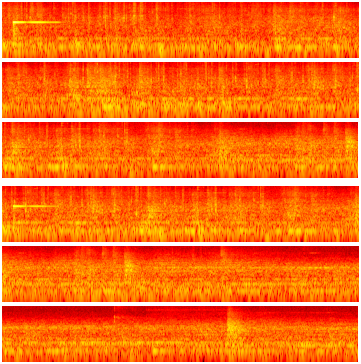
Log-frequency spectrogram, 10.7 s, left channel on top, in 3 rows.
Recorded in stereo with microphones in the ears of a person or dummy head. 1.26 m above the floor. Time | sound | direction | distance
0.1 | a piano | 20° left (ahead or behind) | 0.6 m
